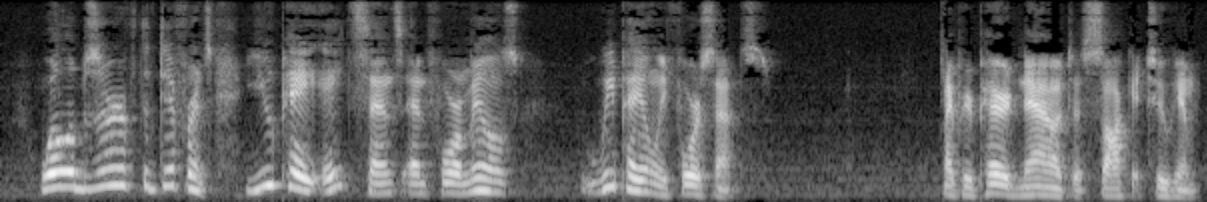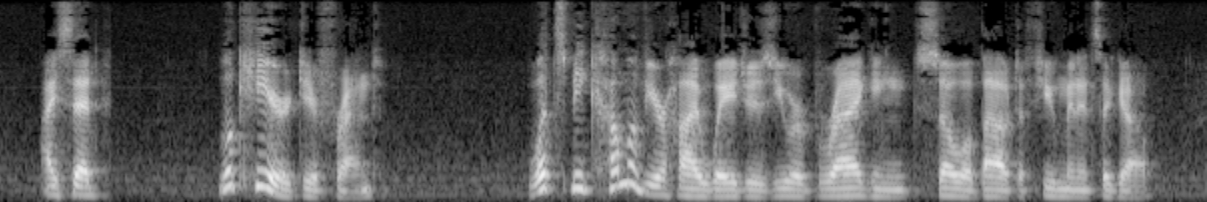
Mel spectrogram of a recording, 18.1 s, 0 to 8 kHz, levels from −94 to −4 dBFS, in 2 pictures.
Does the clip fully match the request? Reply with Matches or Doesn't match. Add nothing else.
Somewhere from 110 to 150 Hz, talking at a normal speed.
Matches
